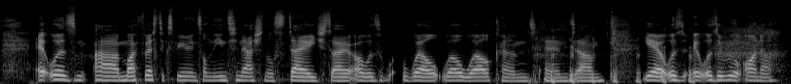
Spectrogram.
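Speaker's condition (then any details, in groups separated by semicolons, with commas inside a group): Bilateral cleft lip and palate; adult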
